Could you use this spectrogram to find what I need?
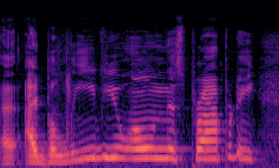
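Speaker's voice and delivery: timid caller stumbling into the opener; hesitant. Shown as a demonstration. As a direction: sound unsure of yourself on the call. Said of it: "if you're kind of like".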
